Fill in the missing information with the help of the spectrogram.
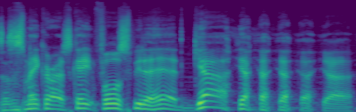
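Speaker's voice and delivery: high, giddy pirate cheer; excited pirate. Acted. Pirate shouting to escape full speed, giddy. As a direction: whoop it up as you flee. Voicing pirate fleeing God Valley.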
